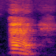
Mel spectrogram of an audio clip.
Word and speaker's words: un: So it's un, it's not en, it's un.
